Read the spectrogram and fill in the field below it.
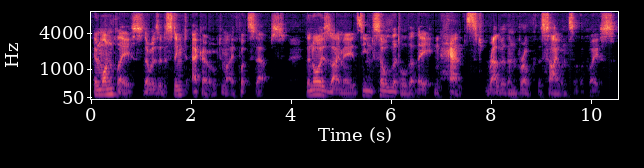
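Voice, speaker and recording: A man's voice: sits low, animated, measured pace, fairly bright tone. A man co-hosting a podcast, moving between casual chat and dramatic reading of a story.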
